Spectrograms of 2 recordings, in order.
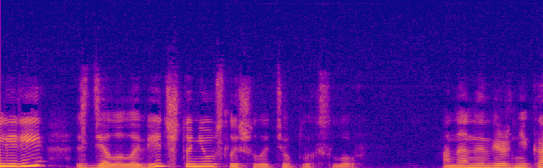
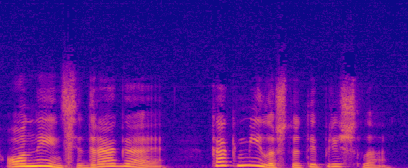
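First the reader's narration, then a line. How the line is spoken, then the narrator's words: Sudden exclamation. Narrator (Russian): она вдруг воскликнула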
